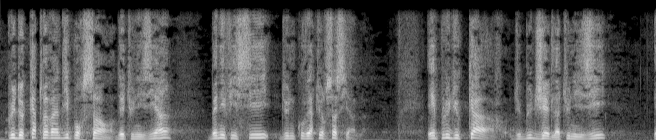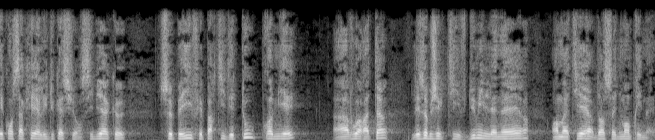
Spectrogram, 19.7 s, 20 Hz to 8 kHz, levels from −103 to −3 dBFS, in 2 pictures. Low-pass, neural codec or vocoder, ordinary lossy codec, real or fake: 7.2 kHz; vocoder, 44.1 kHz, 128 mel bands every 512 samples, BigVGAN v2; none; fake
